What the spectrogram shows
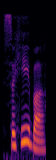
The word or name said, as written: sahiba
